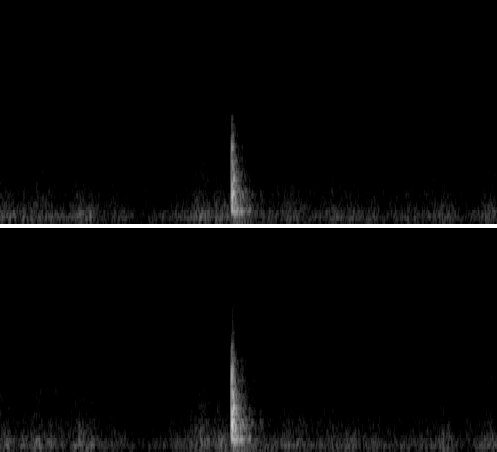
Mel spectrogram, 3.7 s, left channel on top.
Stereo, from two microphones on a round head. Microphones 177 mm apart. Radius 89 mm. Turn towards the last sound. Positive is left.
turn(degrees=-65)  # may be behind; listen again after turning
